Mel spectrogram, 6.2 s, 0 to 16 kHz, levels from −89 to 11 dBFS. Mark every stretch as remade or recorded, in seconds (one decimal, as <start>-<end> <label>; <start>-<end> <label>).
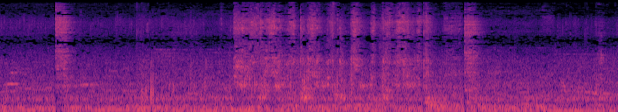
0.0-6.2 recorded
